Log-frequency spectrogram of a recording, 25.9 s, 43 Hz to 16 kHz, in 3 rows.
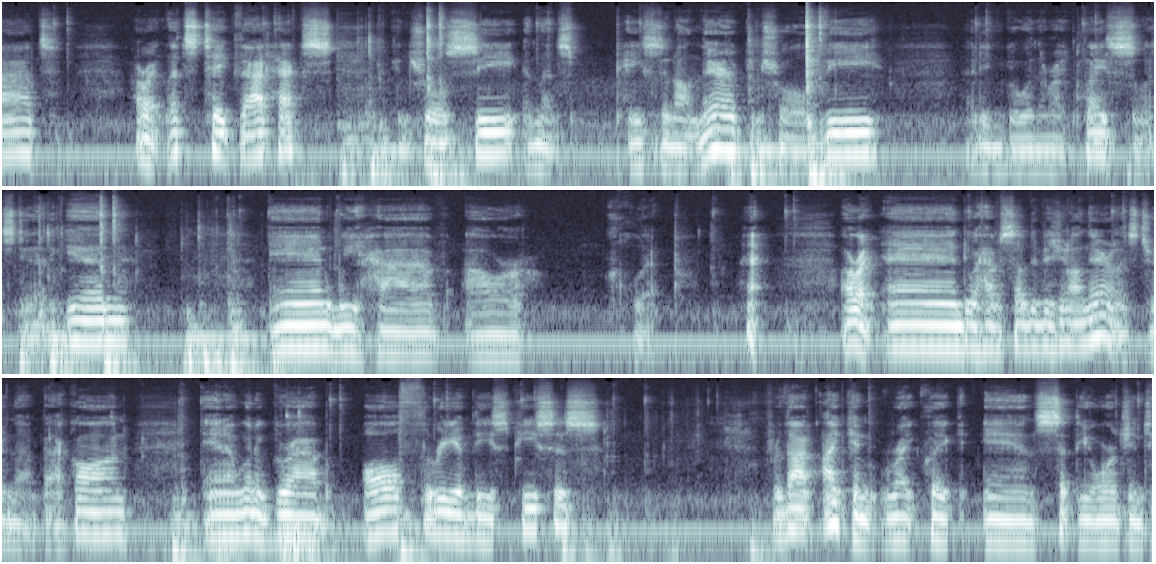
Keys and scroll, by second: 10.2 alt+a, 19.5 alt+a.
